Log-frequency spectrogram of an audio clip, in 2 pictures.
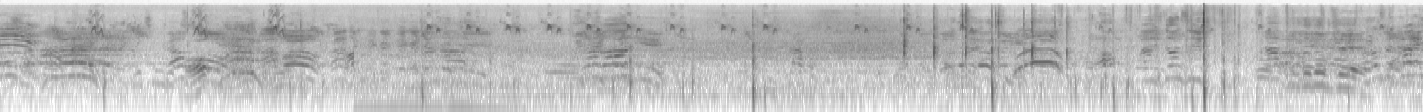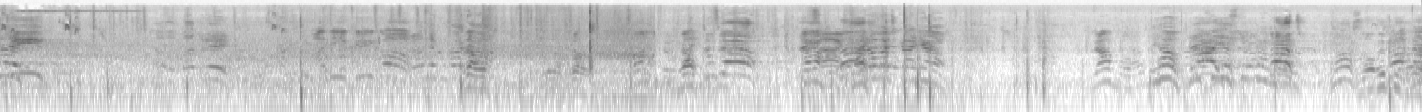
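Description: Football players and coaches shouting across an open pitch during play, with sharp thuds of the ball being kicked, the loudest about ten and twelve seconds in.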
